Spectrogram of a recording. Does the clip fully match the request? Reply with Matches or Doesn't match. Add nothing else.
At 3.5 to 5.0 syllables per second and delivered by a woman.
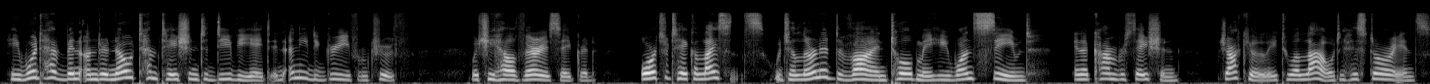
Doesn't match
